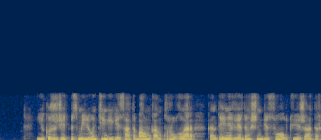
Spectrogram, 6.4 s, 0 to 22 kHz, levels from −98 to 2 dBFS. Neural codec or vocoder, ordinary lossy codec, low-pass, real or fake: none; AAC, 48 kbps; 7.2 kHz; real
